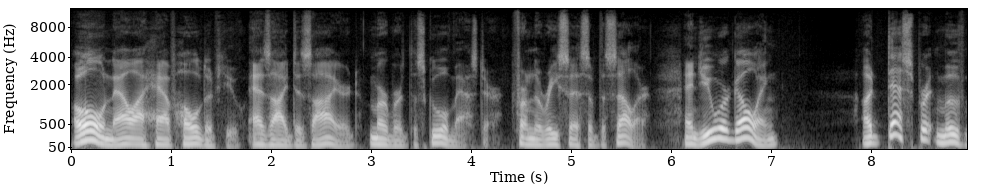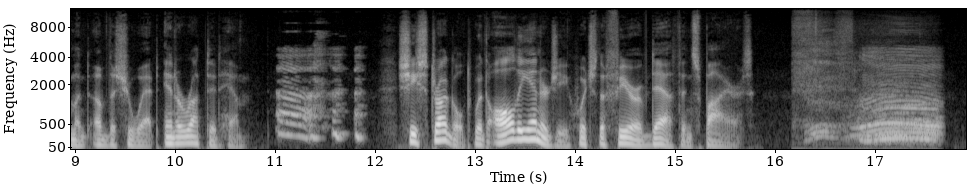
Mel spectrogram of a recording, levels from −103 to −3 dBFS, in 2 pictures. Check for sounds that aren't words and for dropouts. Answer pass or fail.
fail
